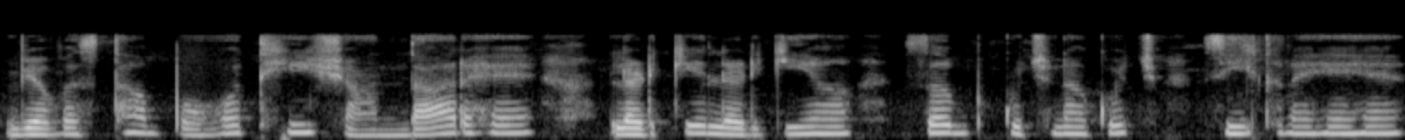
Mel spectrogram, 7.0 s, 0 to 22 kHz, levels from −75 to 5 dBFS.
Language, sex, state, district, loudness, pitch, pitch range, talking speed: Hindi, female, Rajasthan, Bikaner, -19 LUFS, 205 Hz, 185-220 Hz, 120 wpm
